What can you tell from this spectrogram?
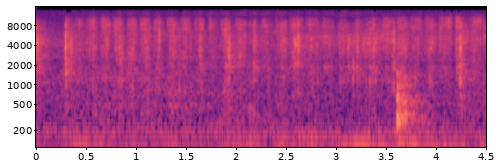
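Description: Scraping and rubbing on a painted canvas as a ground is worked up, with a single knock about three and a half seconds in.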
